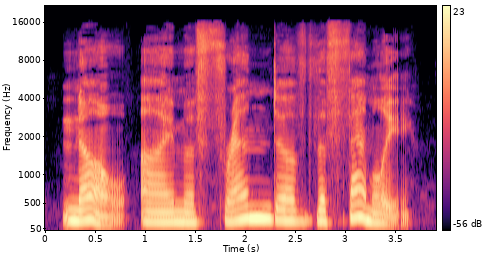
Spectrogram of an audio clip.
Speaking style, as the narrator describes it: Hannah said slowly

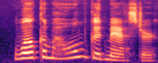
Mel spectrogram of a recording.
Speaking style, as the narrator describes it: cried the shepherd

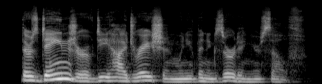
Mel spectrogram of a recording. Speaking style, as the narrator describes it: he said

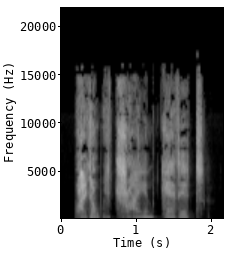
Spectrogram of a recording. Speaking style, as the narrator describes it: She whispered

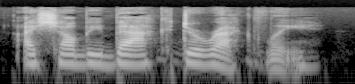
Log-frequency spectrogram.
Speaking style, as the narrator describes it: he shouted to the horror-stricken mother

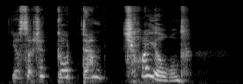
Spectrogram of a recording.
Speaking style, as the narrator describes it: she spluttered

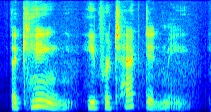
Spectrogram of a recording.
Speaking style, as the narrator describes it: he murmured

